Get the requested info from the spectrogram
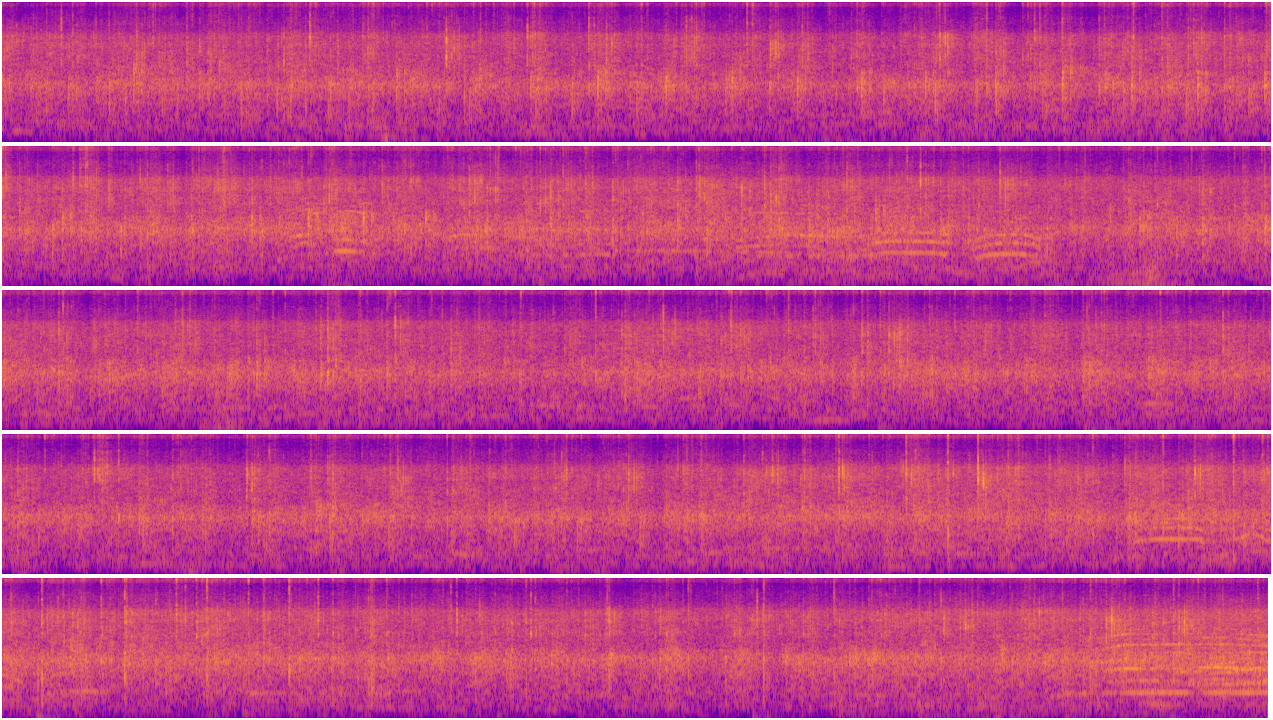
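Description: Theatre audience applauding steadily, the dense clapping of a full house.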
